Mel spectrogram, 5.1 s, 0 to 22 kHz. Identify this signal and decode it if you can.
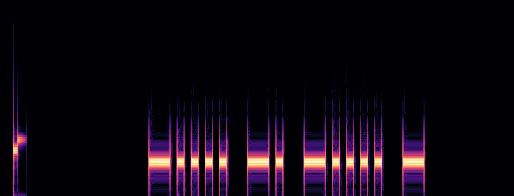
Morse code, heard as a keyed tone, about 17 wpm, 700 Hz. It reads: 6N6T
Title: All Cut Numbers - 4-Digit 17wpm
